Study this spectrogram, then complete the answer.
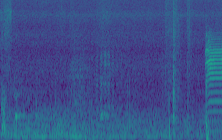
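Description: A sheep in Minecraft survival mode bleats in a short wavering call near the end, preceded by a few faint game sounds over a quiet background hum.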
